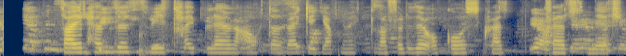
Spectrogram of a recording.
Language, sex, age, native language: Icelandic, female, 18-19, Icelandic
